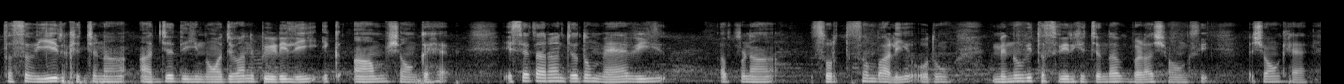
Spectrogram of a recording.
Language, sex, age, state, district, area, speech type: Punjabi, male, 18-30, Punjab, Ludhiana, urban, spontaneous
